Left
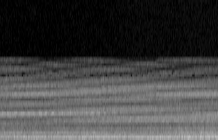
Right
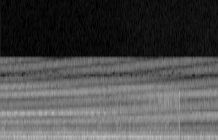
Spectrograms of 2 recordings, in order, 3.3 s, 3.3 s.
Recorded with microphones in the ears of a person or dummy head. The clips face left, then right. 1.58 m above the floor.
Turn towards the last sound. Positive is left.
turn(degrees=10)  # may be behind; listen again after turning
